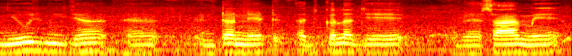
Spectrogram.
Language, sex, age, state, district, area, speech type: Sindhi, male, 60+, Uttar Pradesh, Lucknow, rural, spontaneous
